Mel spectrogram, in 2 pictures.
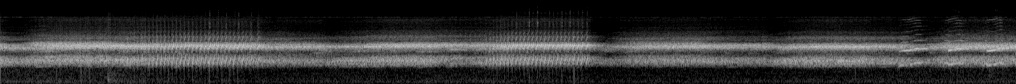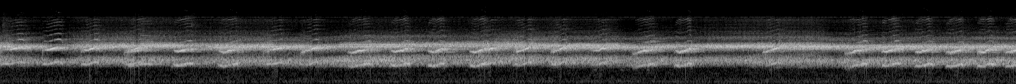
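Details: Male gray treefrogs fight, filling the air with loud, overlapping musical trills as rival males give aggressive calls against each other.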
